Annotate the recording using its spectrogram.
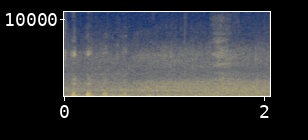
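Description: Steady low rumble of vehicle engines outdoors, with a few short voice sounds right at the start.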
